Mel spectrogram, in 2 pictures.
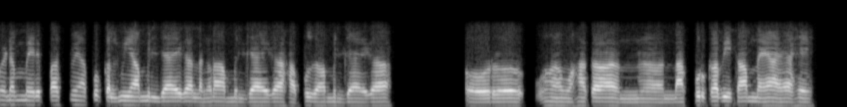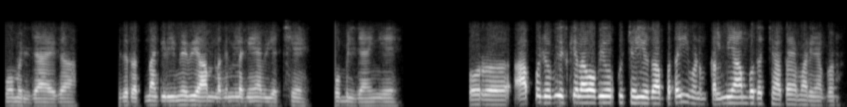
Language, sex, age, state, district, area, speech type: Hindi, male, 30-45, Madhya Pradesh, Ujjain, urban, conversation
